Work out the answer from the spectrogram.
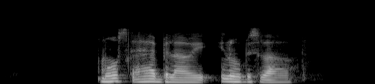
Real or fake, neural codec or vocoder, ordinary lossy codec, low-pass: real; none; none; 5.4 kHz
